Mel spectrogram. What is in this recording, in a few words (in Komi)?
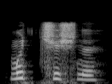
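"мыччысьны", Komi, female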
